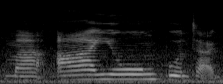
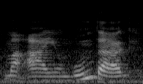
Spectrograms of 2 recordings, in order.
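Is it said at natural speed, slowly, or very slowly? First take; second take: very slowly; slowly. First: It is said very slowly, syllable by syllable. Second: It is said slowly, word by word.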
